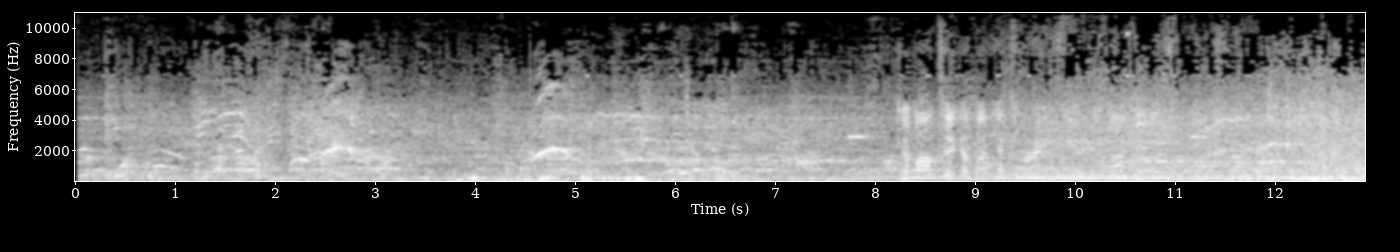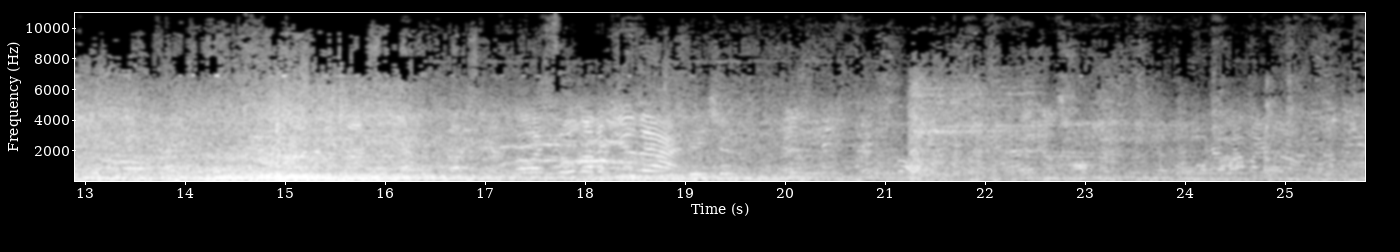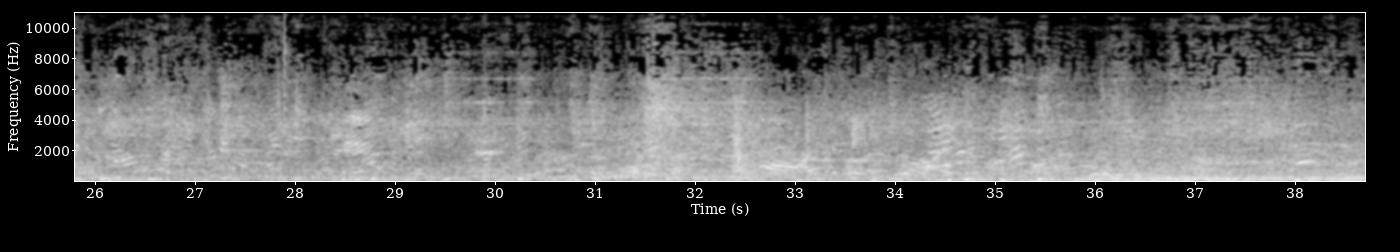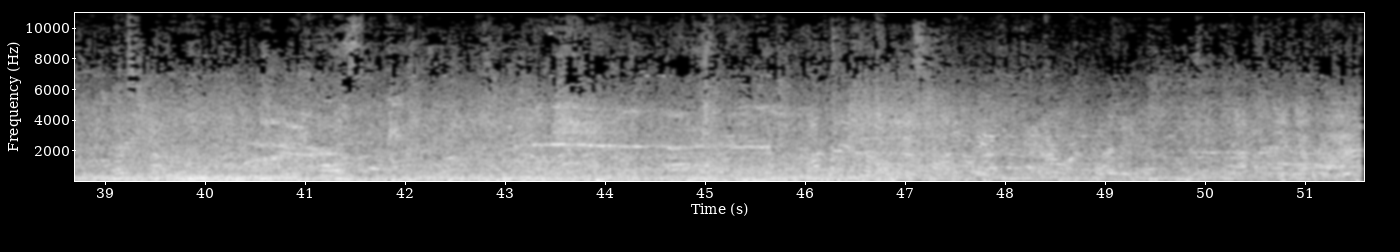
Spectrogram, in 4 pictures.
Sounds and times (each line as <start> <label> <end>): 0.0 rides 51.5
